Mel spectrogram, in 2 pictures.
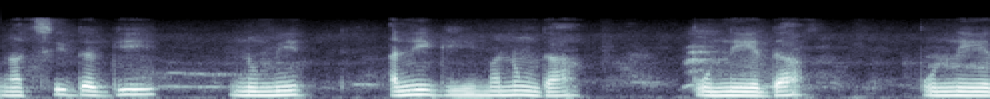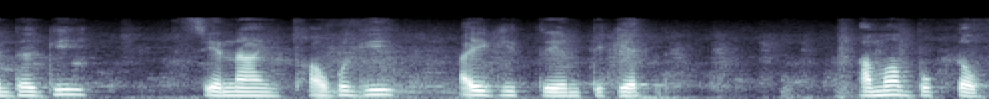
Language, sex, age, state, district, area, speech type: Manipuri, female, 45-60, Manipur, Kangpokpi, urban, read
